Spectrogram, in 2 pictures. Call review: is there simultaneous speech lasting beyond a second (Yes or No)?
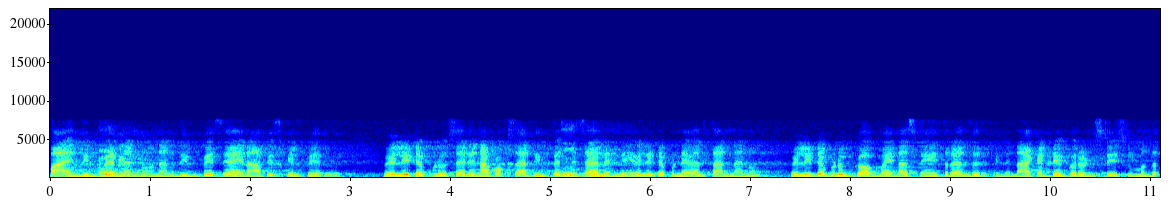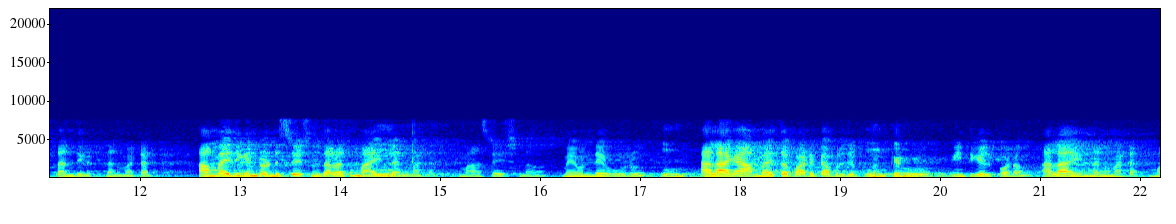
No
